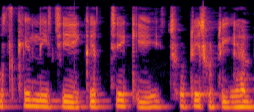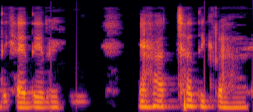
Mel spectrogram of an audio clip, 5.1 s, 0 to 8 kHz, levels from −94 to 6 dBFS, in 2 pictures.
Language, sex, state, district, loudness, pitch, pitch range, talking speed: Hindi, male, Chhattisgarh, Balrampur, -20 LUFS, 150 Hz, 140-155 Hz, 200 wpm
